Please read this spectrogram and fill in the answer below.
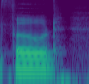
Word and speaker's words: FOOD: That's how the pronunciation is. So it's Food.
